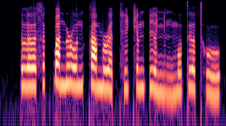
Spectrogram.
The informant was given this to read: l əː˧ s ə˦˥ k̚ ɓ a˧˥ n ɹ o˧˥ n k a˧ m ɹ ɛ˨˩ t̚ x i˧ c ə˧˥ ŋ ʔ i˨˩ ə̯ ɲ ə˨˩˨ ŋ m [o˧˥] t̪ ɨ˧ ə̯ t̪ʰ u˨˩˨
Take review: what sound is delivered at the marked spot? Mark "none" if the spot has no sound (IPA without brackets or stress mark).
o˧˥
